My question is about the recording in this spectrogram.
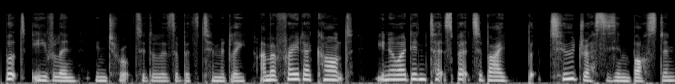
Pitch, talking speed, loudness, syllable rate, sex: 190 Hz, 185 wpm, -18 LUFS, 5.7 syllables/s, female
